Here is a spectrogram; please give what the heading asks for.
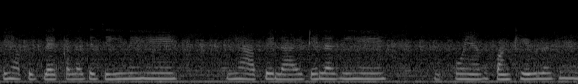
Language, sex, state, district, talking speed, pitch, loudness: Hindi, female, Uttar Pradesh, Jyotiba Phule Nagar, 195 wpm, 240 Hz, -39 LUFS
